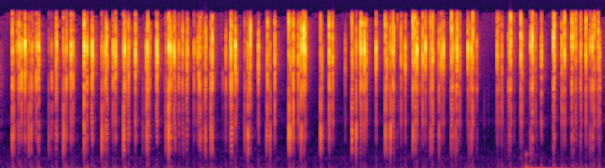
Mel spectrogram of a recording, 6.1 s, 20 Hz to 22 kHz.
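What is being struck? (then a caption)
Glass smartphone touchscreen tapped with long nails. Long acrylic nails tap fast on the glass touchscreen of a handheld white iPhone 6s held screen-forward near the mic. The result is a rapid, uneven stream of short, bright clicks, each dying away almost instantly, with very little low end.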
